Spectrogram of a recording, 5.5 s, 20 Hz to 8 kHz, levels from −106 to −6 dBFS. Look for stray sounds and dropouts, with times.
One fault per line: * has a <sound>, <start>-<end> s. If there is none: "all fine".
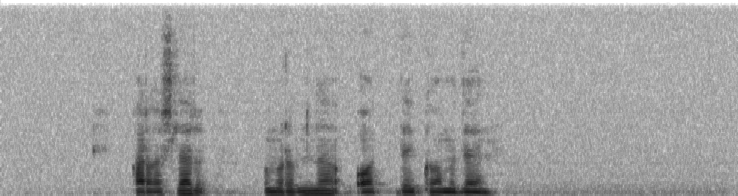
all fine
